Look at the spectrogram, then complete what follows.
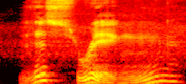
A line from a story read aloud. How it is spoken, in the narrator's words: Askinyale said slowly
